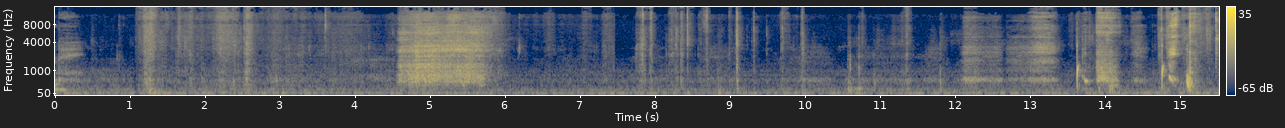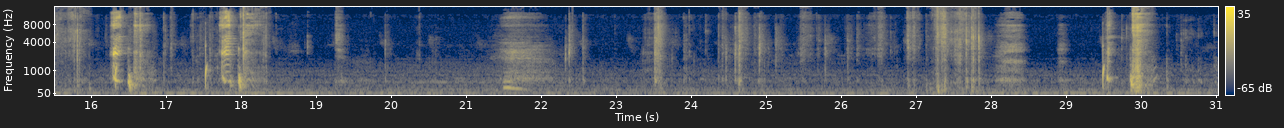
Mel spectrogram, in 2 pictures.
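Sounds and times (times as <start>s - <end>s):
person sneezing: 17.6s - 18.2s.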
